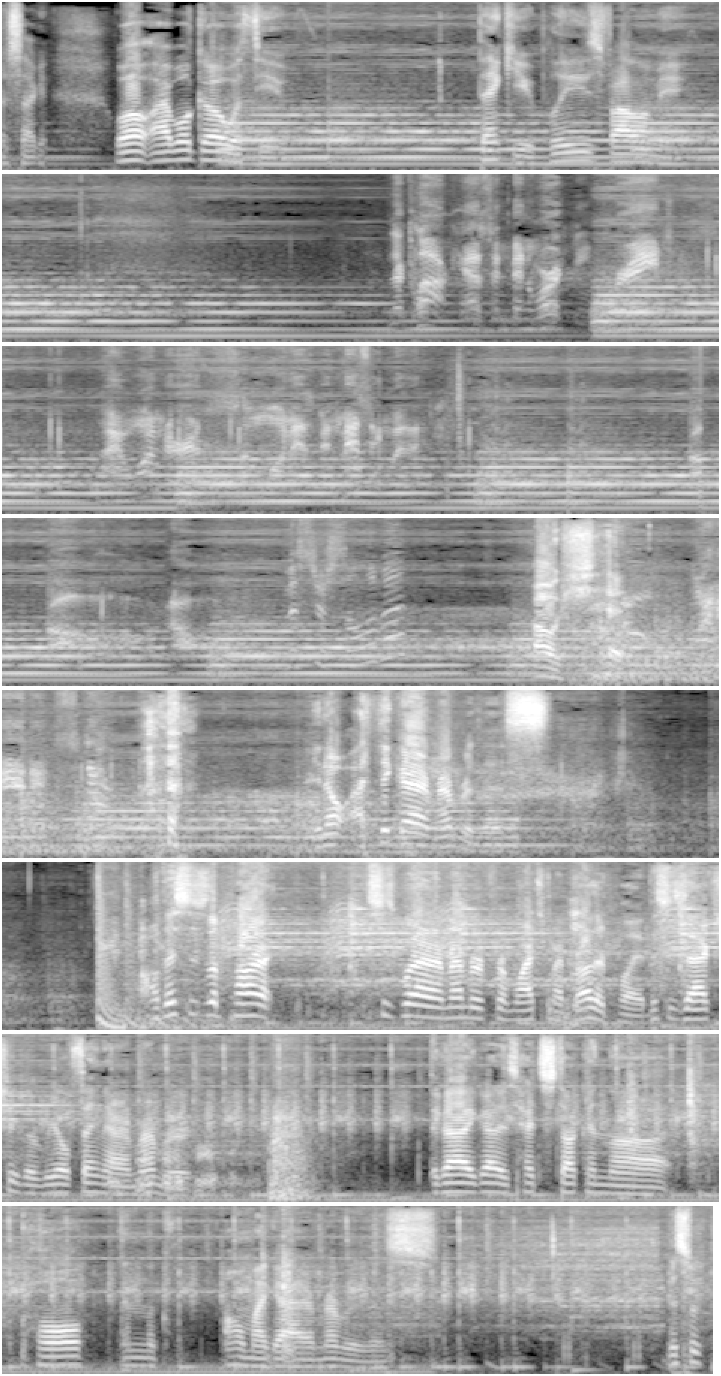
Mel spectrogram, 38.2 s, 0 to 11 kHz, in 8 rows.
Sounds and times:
Speech: 0.0s - 1.9s, 7.4s - 9.2s, 10.3s - 12.4s, 17.9s - 19.9s, 24.8s - 25.7s, 26.4s - 30.0s, 31.6s - 36.4s, 37.9s - 38.2s.

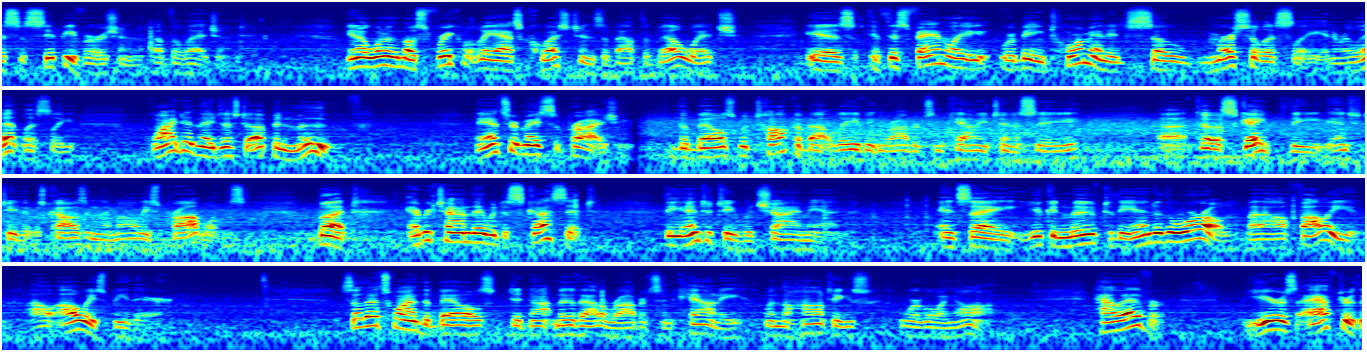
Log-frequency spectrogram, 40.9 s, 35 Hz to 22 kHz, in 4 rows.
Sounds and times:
Speech: 0.0s - 1.9s, 2.6s - 10.8s, 11.4s - 13.0s, 13.8s - 26.9s, 27.5s - 32.0s, 33.2s - 38.2s, 38.9s - 40.8s.

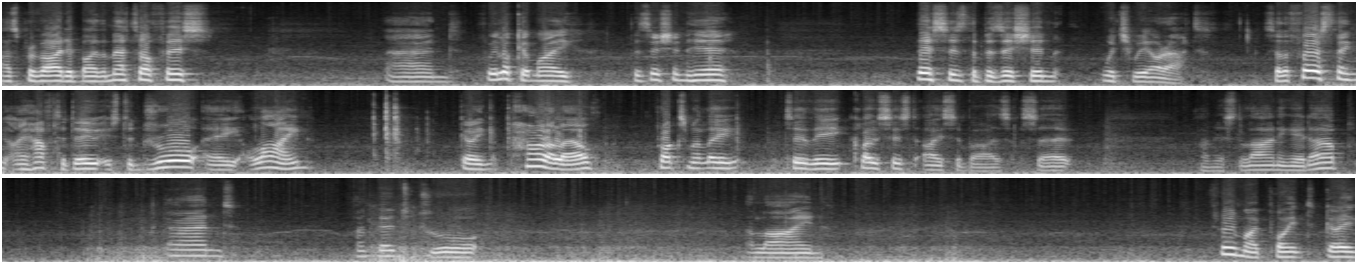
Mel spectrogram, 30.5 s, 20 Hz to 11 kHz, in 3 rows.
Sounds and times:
Speech: 0.0s - 1.6s, 2.9s - 5.5s, 6.9s - 12.5s, 13.6s - 18.2s, 19.1s - 20.3s, 21.5s - 22.1s, 23.0s - 23.9s, 25.9s - 26.5s, 29.4s - 30.4s.

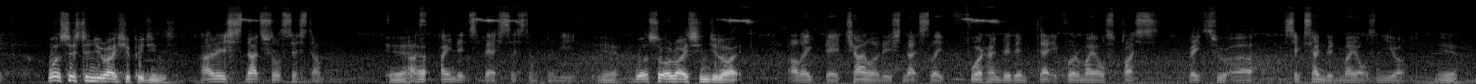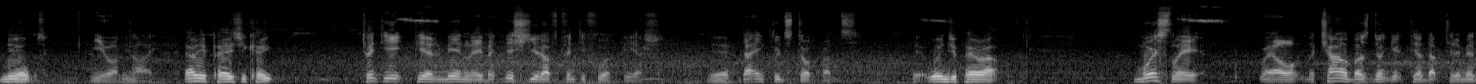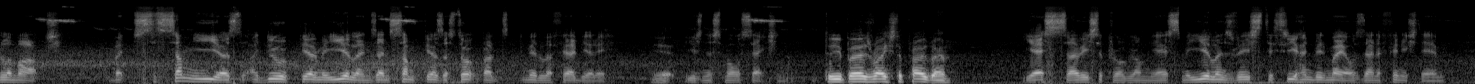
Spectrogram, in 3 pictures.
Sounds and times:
Bird: 1.4s - 38.3s
Speech: 3.9s - 17.5s, 18.4s - 24.8s, 26.1s - 26.8s, 27.4s - 39.1s, 39.8s - 44.0s.

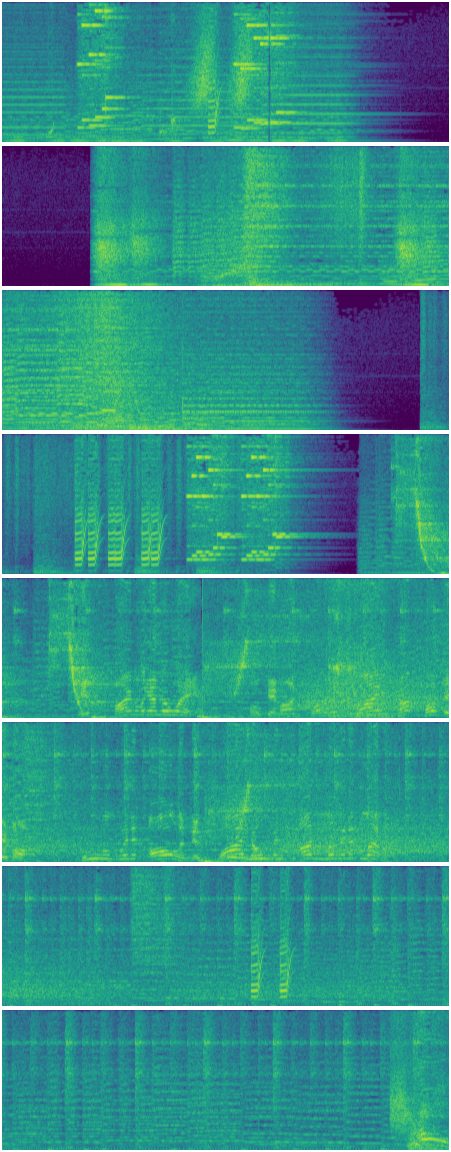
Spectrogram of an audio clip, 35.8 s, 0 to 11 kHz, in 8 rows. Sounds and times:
Music: 0.0s - 4.2s, 5.4s - 12.5s, 13.1s - 16.4s, 17.0s - 35.7s
Speech: 18.7s - 26.2s, 35.4s - 35.7s.

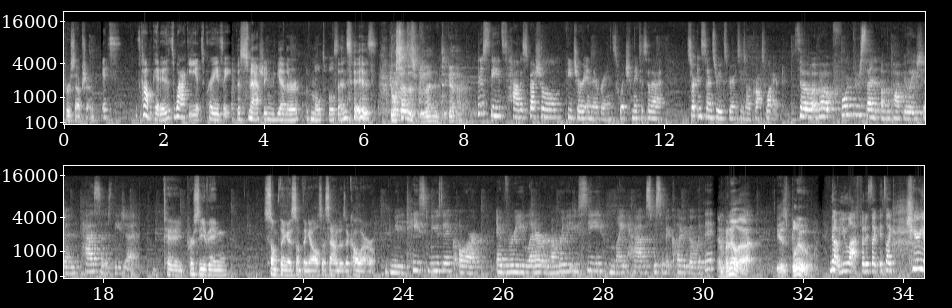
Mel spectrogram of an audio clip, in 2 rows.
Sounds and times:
Music: 0.0s - 34.4s
Speech: 6.5s - 8.0s.

